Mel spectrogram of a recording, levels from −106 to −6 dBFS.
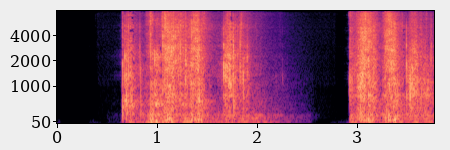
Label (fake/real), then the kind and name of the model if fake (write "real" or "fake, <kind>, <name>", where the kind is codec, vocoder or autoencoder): fake, autoencoder, DAC-VAE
